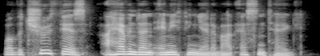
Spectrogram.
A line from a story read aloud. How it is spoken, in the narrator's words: replied Yisrael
